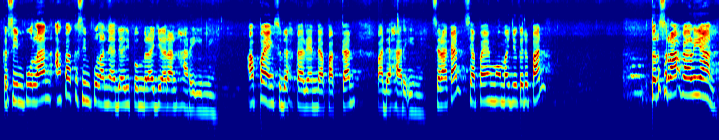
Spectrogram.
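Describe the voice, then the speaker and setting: High, playful teacher coaxing a class. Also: female voice, moderate pace, lo-fi sound. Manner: playful, teasing, coaxing students.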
